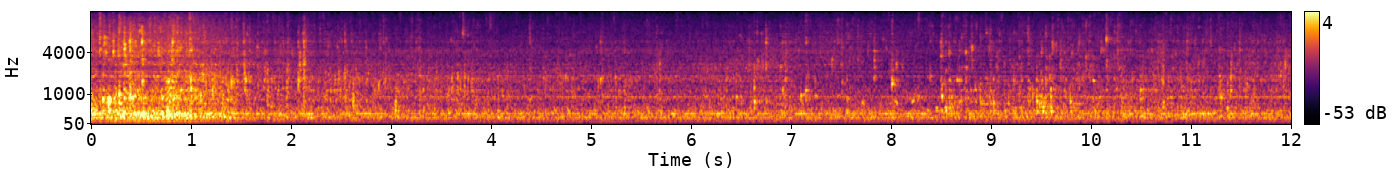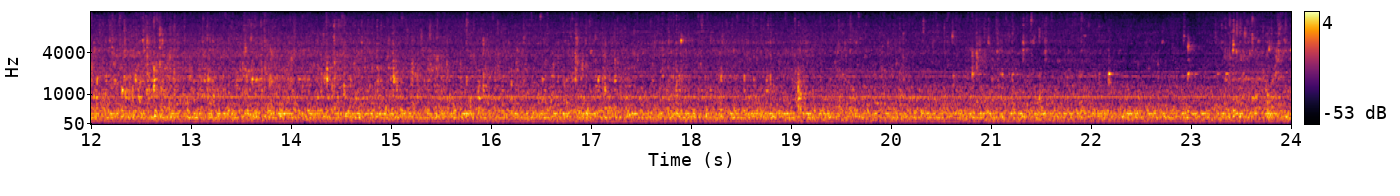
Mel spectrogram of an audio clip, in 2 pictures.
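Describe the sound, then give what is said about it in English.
Water is poured slowly into a 2-liter bottle, making a steady, soft trickle with a faint bubbling texture. The sound holds at an even level throughout, with a slightly louder start and no voices. “Pour it into the 2 liter bottle. Again. Slowly.”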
